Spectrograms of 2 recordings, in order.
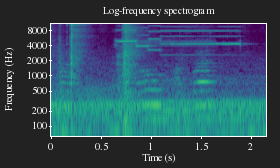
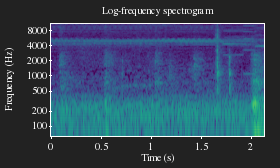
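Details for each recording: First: Yongma digital rice cooker after 12 V injected from an adapter into the step-down supply output: at switch-on a clear, strong, steady high-pitched beep, louder than before, and it now runs and cooks; regulator IC suspected faulty. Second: Yongma digital rice cooker that powers on but won't heat or cook: a thin, steady high-pitched cricket-like hiss while it tries to cook, as if supply voltage drops; dried filter capacitors in the low-voltage supply.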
